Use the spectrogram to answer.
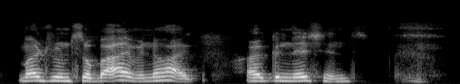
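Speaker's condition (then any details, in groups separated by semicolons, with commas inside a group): Cerebral palsy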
